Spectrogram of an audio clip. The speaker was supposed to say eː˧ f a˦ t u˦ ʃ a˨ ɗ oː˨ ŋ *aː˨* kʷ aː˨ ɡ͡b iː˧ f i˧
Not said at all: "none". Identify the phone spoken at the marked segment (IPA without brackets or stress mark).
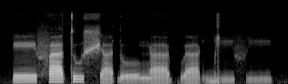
aː˨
